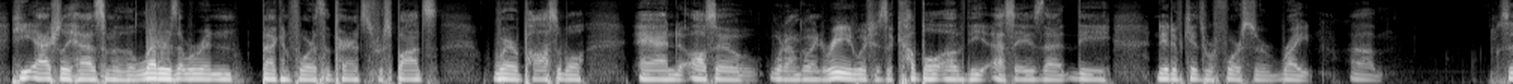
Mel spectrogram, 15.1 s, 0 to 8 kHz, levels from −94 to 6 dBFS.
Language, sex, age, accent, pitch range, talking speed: English, male, 20-39, American, 115-135 Hz, 165 wpm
